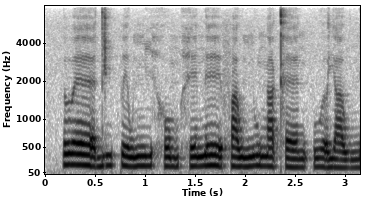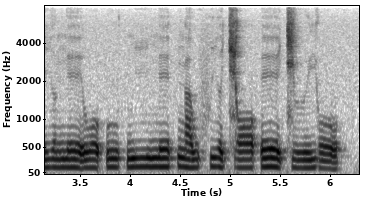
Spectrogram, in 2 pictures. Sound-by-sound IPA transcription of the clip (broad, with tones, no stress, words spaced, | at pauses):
ʋɛː˧˩di˩˧ pe˩˧wɲi˩˧ ho˧˩m he˧neː˥˨fa˧wɲu˥˨ ŋa˥˨kʰɛː˩ŋ ʔu˧˩ə̯ja˩w ni˩ə̯ŋeː˧˩ʋo˧˩ ʔuː˧˩t̚ŋiː˧ŋeː˧˥t̚ ŋa˧˥wfi˥˨ə̯t͡ɕɔː˧ ʔeː˥˨t͡ɕɯː˩˧ jo˧˩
